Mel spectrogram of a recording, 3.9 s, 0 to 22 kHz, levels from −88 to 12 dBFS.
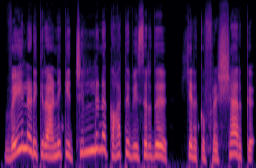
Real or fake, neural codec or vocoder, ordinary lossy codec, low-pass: real; none; none; none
